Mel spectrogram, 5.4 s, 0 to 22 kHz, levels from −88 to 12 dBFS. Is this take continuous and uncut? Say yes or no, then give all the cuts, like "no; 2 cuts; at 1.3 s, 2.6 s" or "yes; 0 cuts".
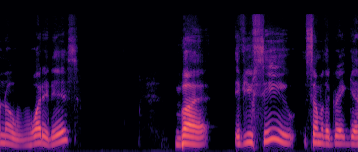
no; 1 cut; at 3.3 s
